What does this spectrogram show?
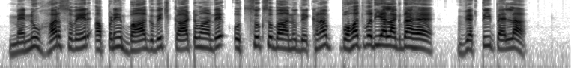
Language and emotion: Punjabi, happy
